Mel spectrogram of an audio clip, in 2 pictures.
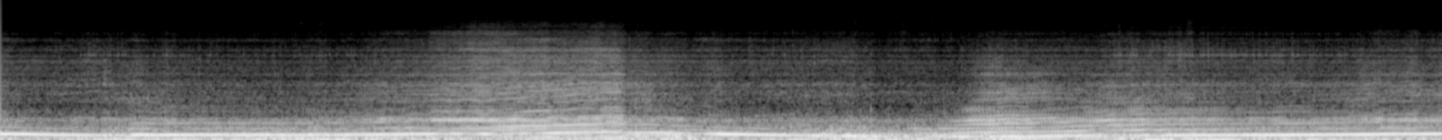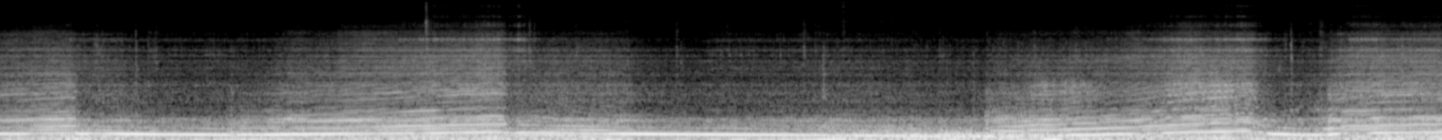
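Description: Car engine heard from inside the cabin while lapping a race track, its note rising under acceleration and falling away as it lifts and slows for corners, several times over. Near the end the pitch drops sharply and climbs straight back.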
